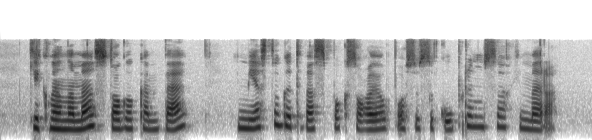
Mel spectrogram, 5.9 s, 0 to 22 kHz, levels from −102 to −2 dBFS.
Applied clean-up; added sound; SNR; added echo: none; none; none; none.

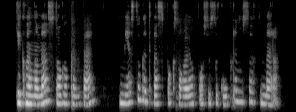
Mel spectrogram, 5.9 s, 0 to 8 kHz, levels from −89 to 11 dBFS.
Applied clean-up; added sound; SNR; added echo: neural mask model DeepFilterNet 3.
